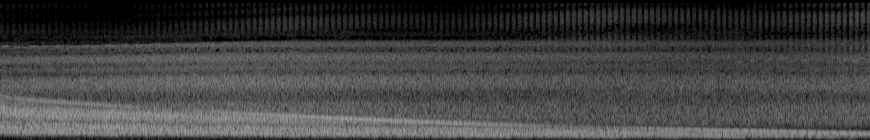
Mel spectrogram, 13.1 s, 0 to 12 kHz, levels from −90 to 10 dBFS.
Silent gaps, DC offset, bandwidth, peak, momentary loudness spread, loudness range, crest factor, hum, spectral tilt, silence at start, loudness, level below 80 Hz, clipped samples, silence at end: none; under 0.1%; 11.5 kHz; -18 dBFS; 7 LU; 7 LU; 16 dB; none; -6 dB/octave; 0 s; -34 LUFS; -78 dBFS; under 0.1%; 0 s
